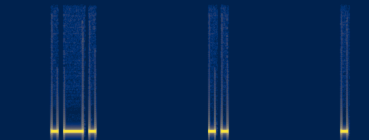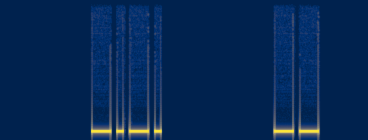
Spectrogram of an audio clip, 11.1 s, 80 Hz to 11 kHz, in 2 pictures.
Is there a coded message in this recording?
Yes: Morse code from 0.8 to 10.3 s, heard as a keyed tone, about 13 wpm, spaced as for 4 wpm, 800 Hz. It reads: RIECM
